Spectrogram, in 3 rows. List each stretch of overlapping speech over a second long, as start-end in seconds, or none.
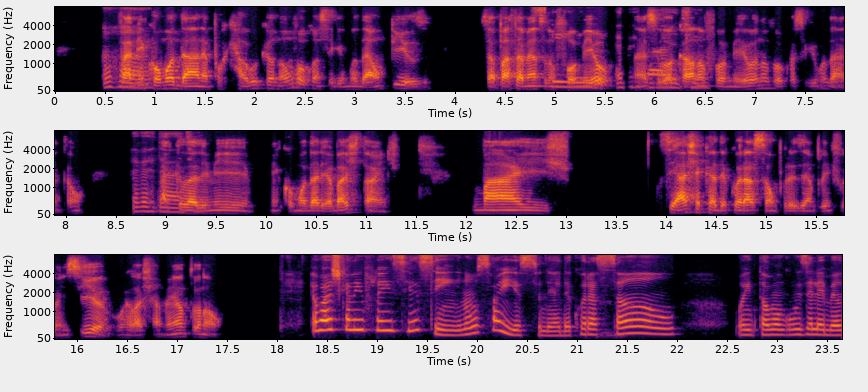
4.8-6.5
